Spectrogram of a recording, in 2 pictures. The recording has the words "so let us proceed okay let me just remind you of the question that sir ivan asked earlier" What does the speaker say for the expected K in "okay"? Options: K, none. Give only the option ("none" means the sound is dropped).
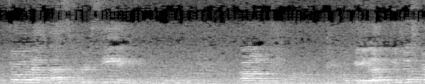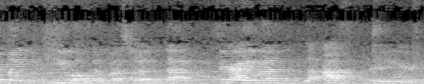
K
